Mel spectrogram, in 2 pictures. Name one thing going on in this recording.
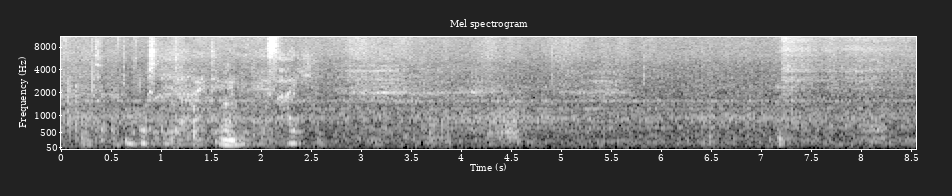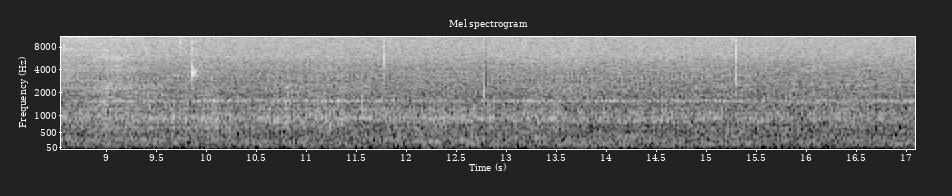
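A towel rubs softly against a face.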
